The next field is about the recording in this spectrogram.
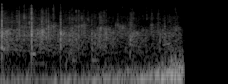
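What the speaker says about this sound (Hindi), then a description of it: "जोरदार तालियां प्रतीक" Studio audience applause on a comedy show, a short burst of clapping mixed with some low rumble and murmur that cuts off sharply into silence.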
